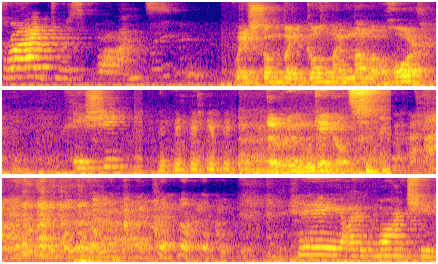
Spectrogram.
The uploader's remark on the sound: Live From L.A. Comic Con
